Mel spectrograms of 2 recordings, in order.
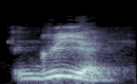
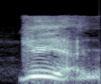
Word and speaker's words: Guyet: Pronounce your last name. Guyet. Guyet.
